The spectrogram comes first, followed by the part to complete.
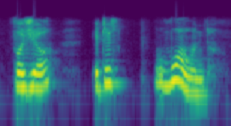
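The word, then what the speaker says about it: vends: form of the verb it is v-e-n-d-s s is silent two it is same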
